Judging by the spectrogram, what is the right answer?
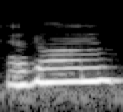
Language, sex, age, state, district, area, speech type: Nepali, female, 60+, West Bengal, Jalpaiguri, urban, spontaneous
